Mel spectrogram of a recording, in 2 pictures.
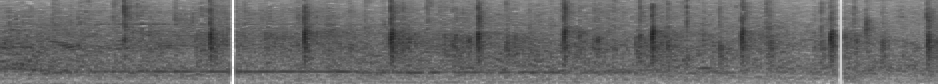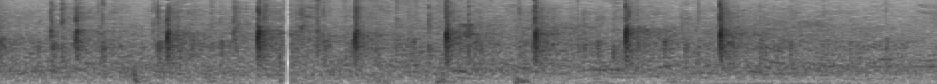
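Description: Spectators clap in a steady rhythm.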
